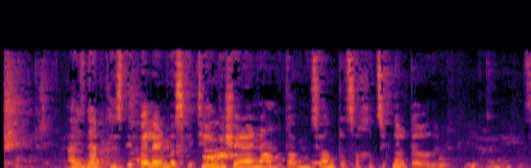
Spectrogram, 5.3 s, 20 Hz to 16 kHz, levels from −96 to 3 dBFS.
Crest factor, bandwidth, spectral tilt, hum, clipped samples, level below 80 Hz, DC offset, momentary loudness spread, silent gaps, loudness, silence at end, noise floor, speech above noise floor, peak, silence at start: 20 dB; 11.5 kHz; -3 dB/octave; none; under 0.1%; -62 dBFS; under 0.1%; 19 LU; none; -26 LUFS; 0 s; -49 dBFS; 22 dB; -8 dBFS; 0.05 s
